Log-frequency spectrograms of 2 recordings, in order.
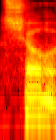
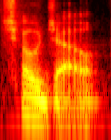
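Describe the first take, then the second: First: The middle consonant is an H sound. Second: The middle consonant is a J sound. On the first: The speaker calls it wrong. "It's not pronounced like a Spanish word" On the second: The speaker calls it right. "It's a Japanese word"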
